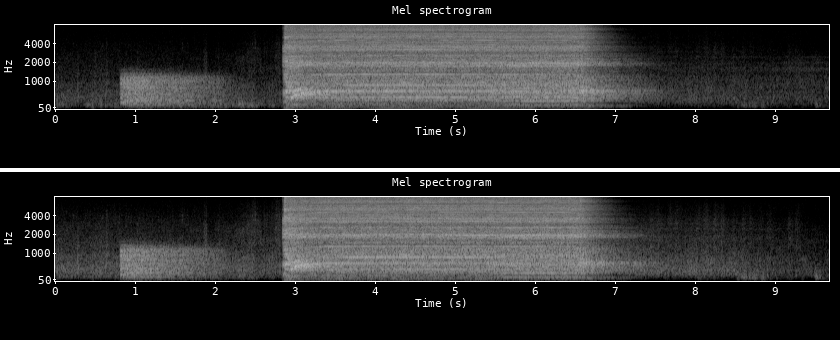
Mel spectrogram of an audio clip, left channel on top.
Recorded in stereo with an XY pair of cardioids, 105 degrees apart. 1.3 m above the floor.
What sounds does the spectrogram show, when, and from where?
0.8 s an explosion: 45° right, 1.1 m
2.9 s a drill: 55° right, 1.8 m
